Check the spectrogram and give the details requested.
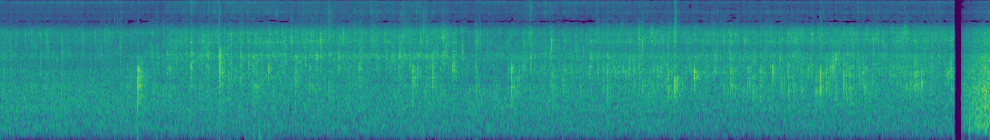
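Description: Rain falling steadily on leaves and wet ground: an even hiss with the patter of many individual drops. It cuts out for an instant near the end.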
